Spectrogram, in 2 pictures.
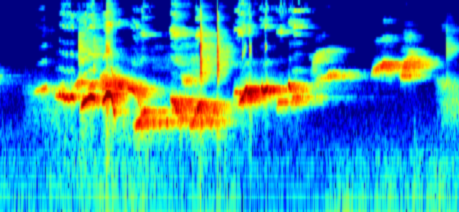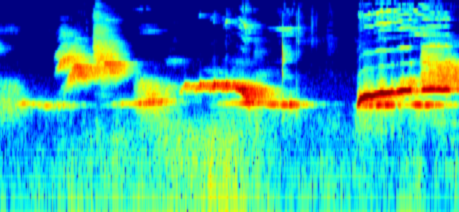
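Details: White-rumped shama (murai batu) singing a relaxed song: a varied run of whistled phrases, slurred notes and rich warbles shifting between low and high pitch, with brief pauses and a clear rising whistle near the end.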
